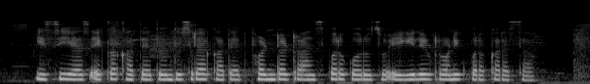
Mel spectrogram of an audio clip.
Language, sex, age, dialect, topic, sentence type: Marathi, female, 41-45, Southern Konkan, banking, statement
